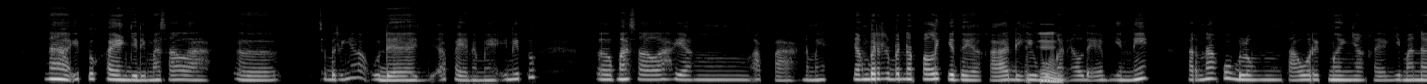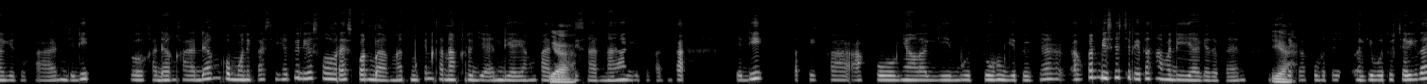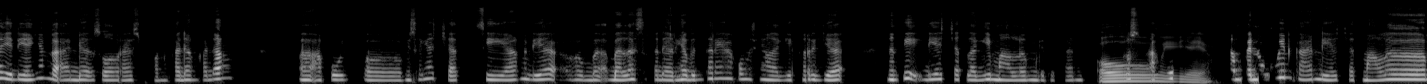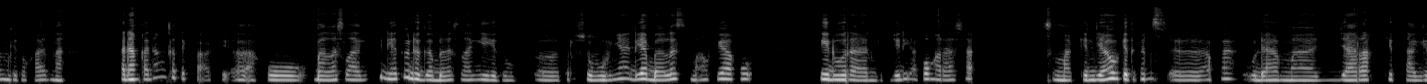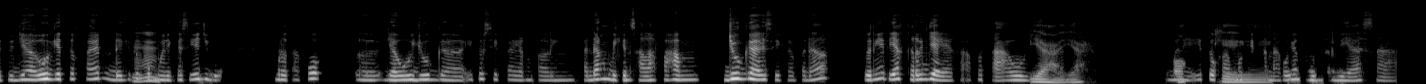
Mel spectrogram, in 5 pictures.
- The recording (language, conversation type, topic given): Indonesian, advice, Bagaimana kepindahan kerja pasangan ke kota lain memengaruhi hubungan dan rutinitas kalian, dan bagaimana kalian menatanya bersama?
- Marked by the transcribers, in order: in English: "slow respond"; in English: "slow respond"; in English: "chat"; in English: "chat"; in English: "chat"; other background noise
